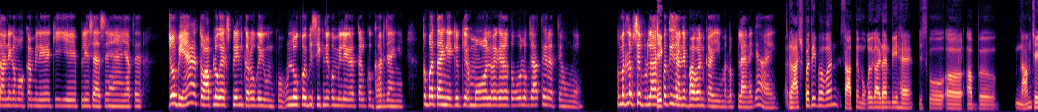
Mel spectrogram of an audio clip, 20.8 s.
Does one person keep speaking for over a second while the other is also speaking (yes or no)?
no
